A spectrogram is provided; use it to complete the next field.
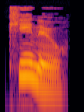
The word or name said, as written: kinu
